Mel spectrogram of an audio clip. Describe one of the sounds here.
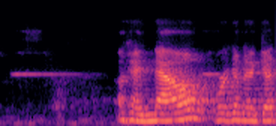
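A young woman speaks brightly, heard through an online call.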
